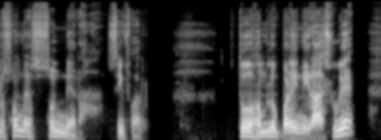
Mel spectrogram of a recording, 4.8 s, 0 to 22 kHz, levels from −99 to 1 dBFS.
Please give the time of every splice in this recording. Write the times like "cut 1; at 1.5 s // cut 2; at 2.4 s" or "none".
none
